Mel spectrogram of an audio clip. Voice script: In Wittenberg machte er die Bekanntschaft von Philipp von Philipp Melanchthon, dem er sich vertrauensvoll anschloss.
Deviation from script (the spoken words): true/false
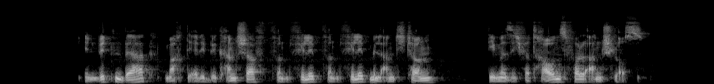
false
